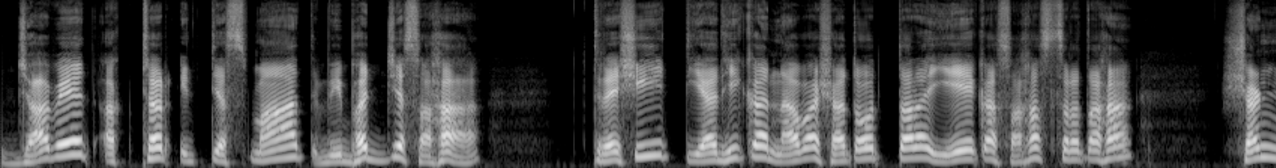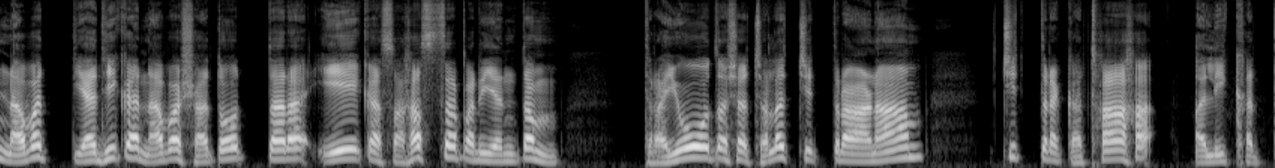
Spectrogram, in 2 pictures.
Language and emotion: Sanskrit, neutral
